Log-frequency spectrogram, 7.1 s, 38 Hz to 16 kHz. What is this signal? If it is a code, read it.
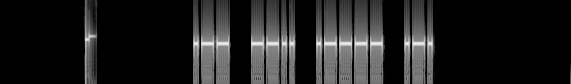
Morse code, heard as a keyed tone, about 25 wpm, spaced as for 18 wpm, 700 Hz. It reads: WZ1R
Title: USA Call Signs - 4 Characters - 2x Character Spacing - 25wpm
